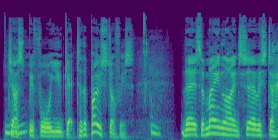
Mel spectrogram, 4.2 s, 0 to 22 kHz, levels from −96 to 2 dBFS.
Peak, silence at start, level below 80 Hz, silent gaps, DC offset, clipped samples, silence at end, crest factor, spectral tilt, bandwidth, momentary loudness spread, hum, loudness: -6 dBFS; 0.05 s; -52 dBFS; none; under 0.1%; under 0.1%; 0 s; 14 dB; -4.5 dB/octave; 15 kHz; 11 LU; none; -19 LUFS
